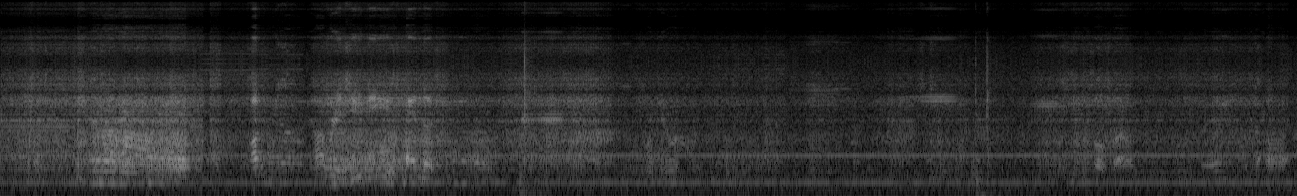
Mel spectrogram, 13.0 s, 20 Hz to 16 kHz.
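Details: 1960 General Electric tube clock radio found at a yard sale, tested at night in a remote area with little reception. A weak AM station plays with voices under static and a steady low hum; the radio receives normally.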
